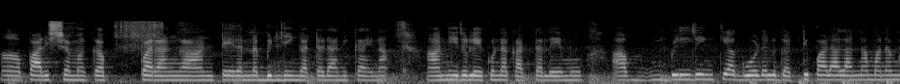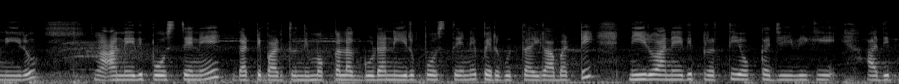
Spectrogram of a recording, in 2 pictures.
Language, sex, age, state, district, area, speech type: Telugu, female, 30-45, Andhra Pradesh, Srikakulam, urban, spontaneous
